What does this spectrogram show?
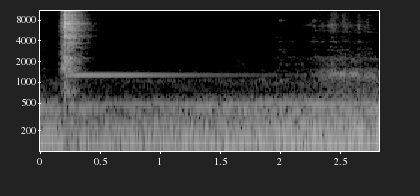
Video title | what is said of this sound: Blade Talk Daily ep. 355 (8am CST -06:00UTC) My first day off in a month straight - let's chill | it's got an awesome ting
